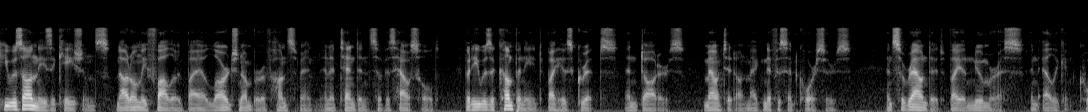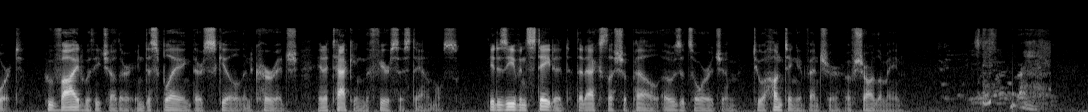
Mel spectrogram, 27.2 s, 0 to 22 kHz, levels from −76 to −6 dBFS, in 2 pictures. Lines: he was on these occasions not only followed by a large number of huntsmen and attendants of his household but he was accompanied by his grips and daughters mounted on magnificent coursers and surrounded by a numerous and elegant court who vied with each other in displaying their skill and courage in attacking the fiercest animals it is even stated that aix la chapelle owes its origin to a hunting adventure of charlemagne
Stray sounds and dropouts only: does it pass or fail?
fail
